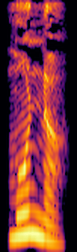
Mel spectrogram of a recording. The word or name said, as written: ಮೊಣ್ಣ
